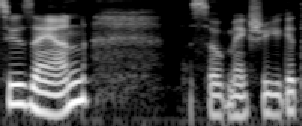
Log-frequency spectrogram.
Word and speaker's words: Suzanne: love her for it so I call her Susan her her name is pronounced Suzanne so make sure you get that right when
